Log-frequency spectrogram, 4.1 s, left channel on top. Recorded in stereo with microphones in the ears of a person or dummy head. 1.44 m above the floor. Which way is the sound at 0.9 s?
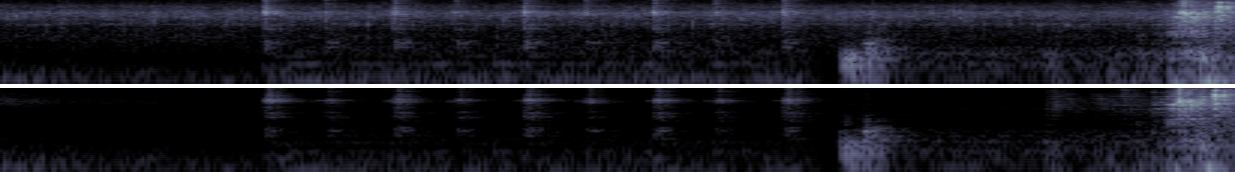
50° left (ahead or behind).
